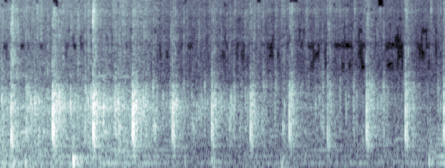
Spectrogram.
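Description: A run of irregular sharp claps or knocks, several a second, with no speech over them.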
